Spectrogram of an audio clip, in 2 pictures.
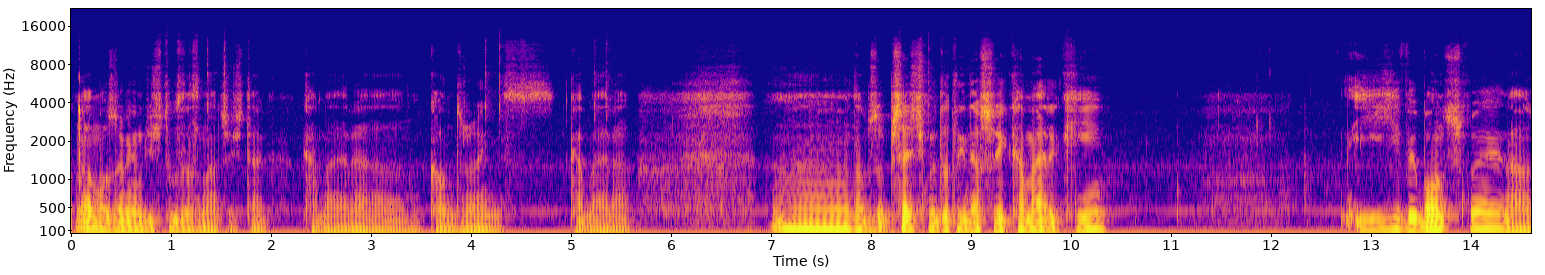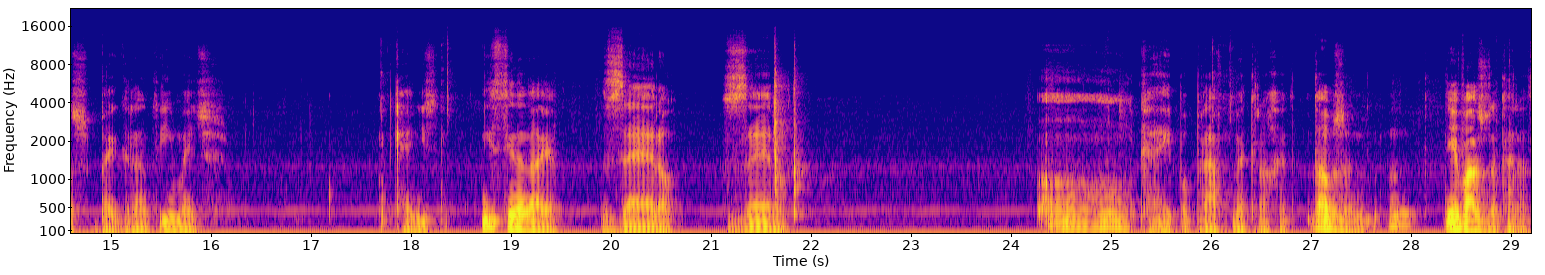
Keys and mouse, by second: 1.4 click, 4.2 click, 5.3 click, 8.6 click, 17.7-18.5 drag, 21.7 KP_0, 26.2 click.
